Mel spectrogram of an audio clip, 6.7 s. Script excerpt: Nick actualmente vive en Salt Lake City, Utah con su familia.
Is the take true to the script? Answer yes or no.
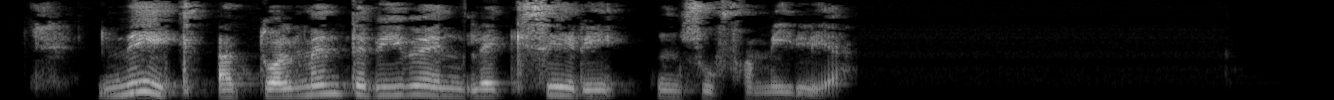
no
